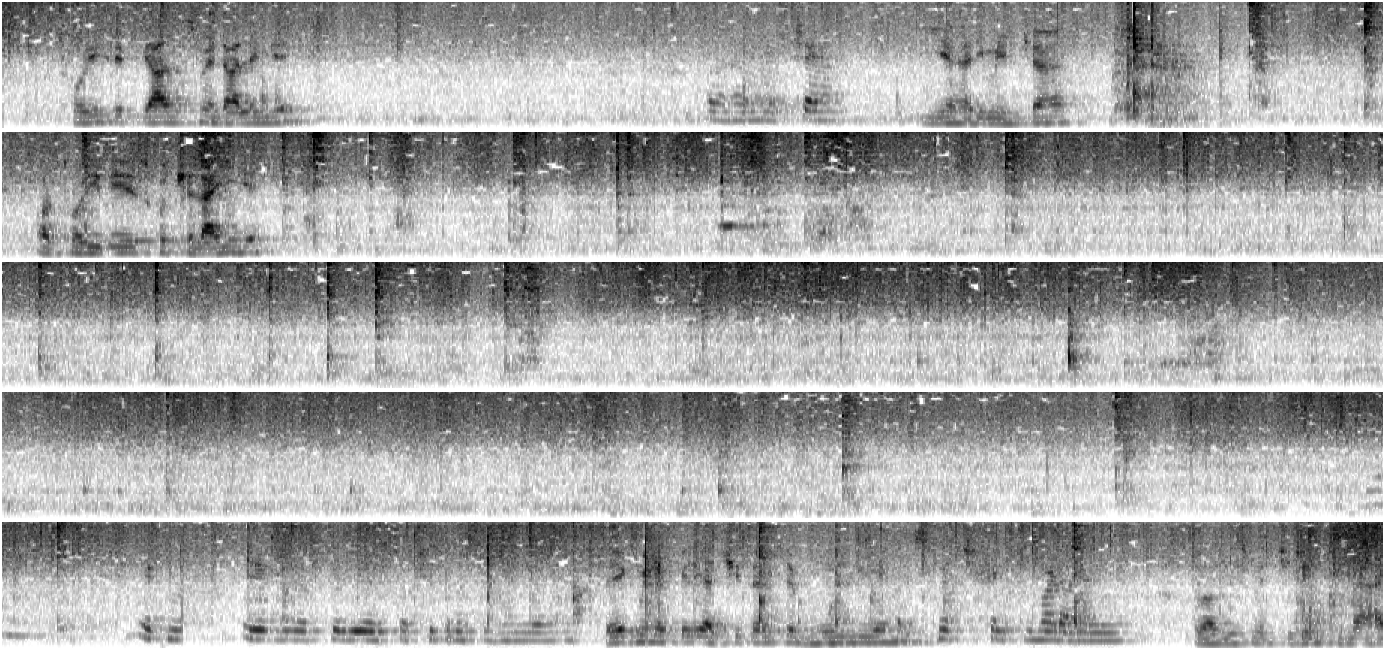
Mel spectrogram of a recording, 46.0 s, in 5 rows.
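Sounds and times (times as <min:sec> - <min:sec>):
onions sizzling in hot oil: 0:00.0 - 0:46.0
metal spatula scraping pan: 0:07.5 - 0:16.2, 0:20.1 - 0:22.2, 0:25.5 - 0:26.8.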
